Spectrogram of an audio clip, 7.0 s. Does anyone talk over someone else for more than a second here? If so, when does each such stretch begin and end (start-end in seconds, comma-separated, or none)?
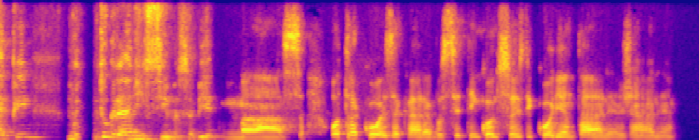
none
